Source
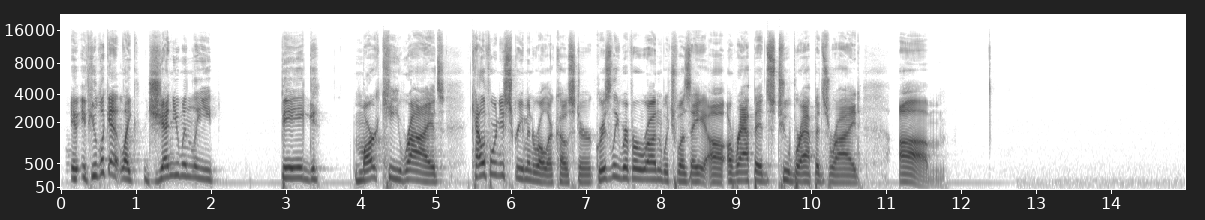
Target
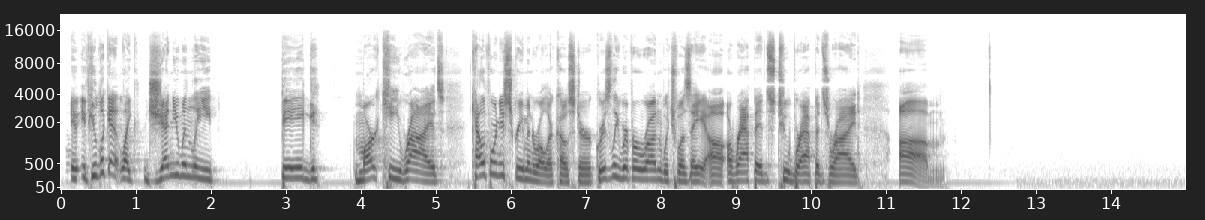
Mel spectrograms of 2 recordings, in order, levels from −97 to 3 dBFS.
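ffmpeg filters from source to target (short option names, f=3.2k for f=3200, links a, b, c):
-filter_complex "[0:a]acompressor=threshold=-26dB:ratio=6,asettb=1/sr,asplit=3[a][b][c];[a]atrim=end=8.484[d];[b]atrim=start=8.48:end=10.56,asetpts=PTS-STARTPTS,afade=t=in:d=0.004:c=qsin,afade=t=out:st=2.076:d=0.004:c=qsin,asuperstop=centerf=5000:order=4:qfactor=3.6[e];[c]atrim=start=10.556[f];[d][e]acrossfade=d=0.004:c1=hsin:c2=qsin[g];[g][f]acrossfade=d=0.004:c1=qsin:c2=hsin,volume=-3.5dB"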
